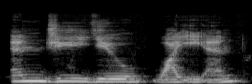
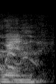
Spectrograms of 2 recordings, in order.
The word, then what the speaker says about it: Nguyen: this girl her last name was um it's ng u y en yeah in her semen it's just it's pronounced twin those are entire senior quote I was like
